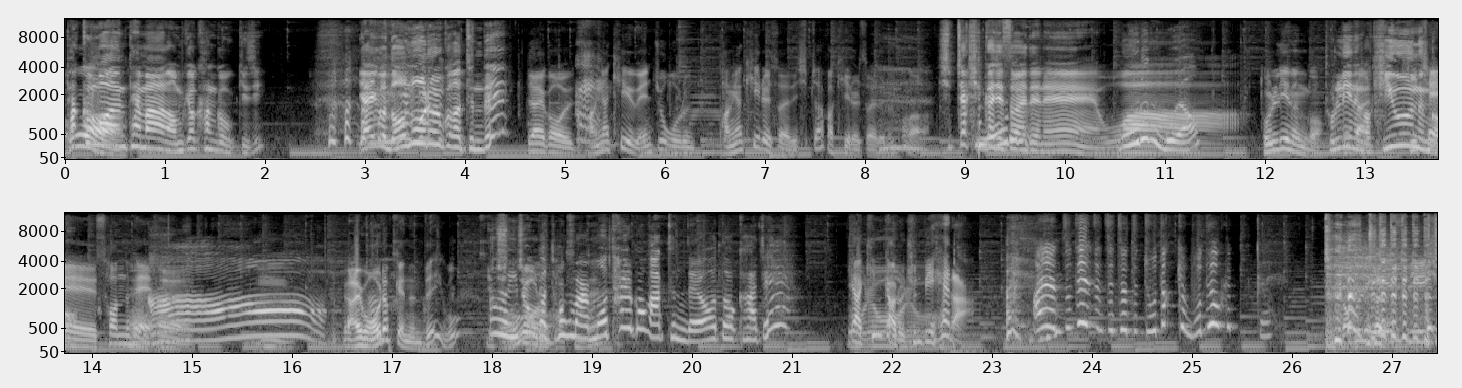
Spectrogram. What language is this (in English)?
Korean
